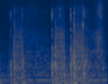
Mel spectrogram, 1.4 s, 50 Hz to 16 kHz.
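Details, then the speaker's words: Amstrad DMP3000 dot-matrix printer (with the PC1512), paper loaded, line feed: short clean bursts of mechanical whirring as the paper steps, with no grinding. The feed mechanism works normally. "so the feed mechanism works as well"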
